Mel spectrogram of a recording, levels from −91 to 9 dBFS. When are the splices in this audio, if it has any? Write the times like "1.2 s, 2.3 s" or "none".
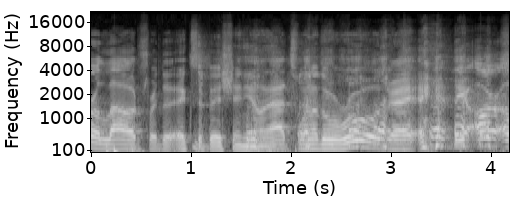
none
